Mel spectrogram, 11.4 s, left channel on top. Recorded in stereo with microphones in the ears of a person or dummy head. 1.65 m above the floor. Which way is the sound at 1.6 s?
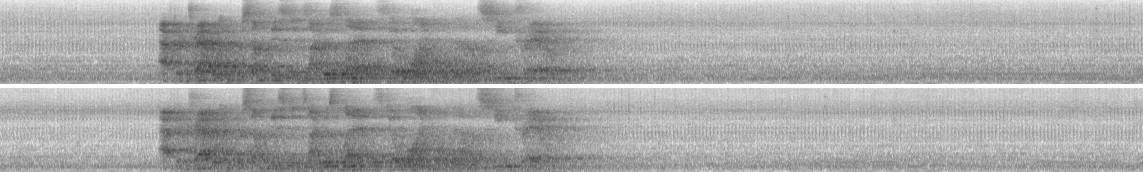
45° left (ahead or behind).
